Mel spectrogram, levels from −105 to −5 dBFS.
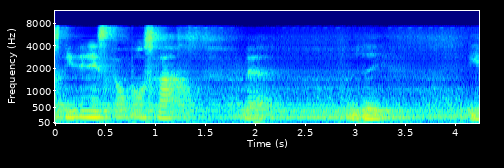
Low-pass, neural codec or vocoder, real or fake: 7.2 kHz; codec, 16 kHz, about 1 kbps, DyCAST, with the encoder's durations; fake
